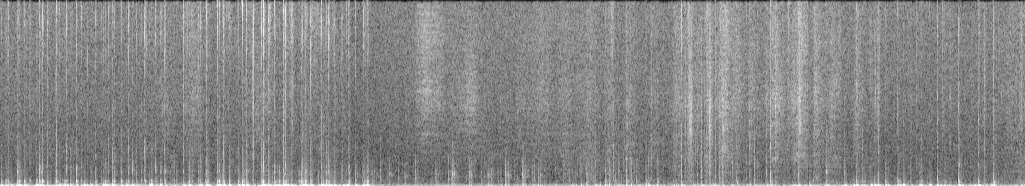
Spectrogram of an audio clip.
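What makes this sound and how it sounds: Fingertips tap rapidly on a hollow, inflated Spalding Trail Blazers autographed leather basketball close to the mic, making dense, deep, muffled thumps with almost no ring. The tapping is loudest for the first few seconds, then drops to a softer, steady patter that builds slightly again toward the end.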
